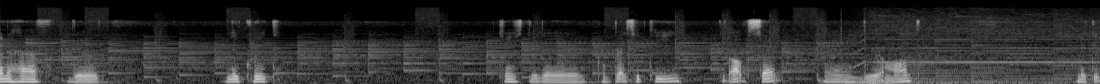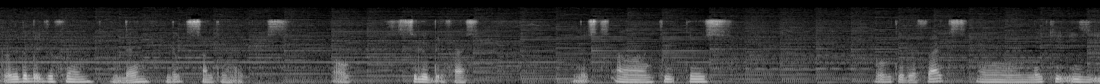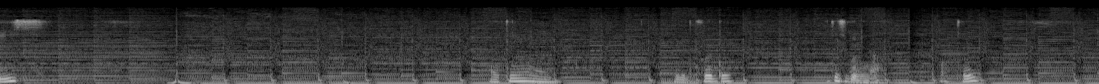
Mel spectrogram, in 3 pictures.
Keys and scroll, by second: 10.8 space, 13.3 space, 23.3 F9, 25.2 space, 26.9 space, 29.2 space, 30.2 space.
